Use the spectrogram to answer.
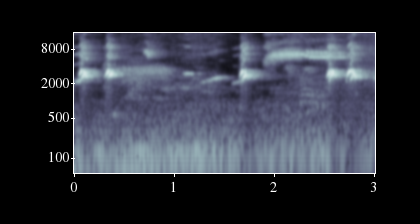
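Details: Oriental magpie-robin giving clear, bright whistled notes in small clusters, including a rising slur, separated by brief gaps, with a low background hum.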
